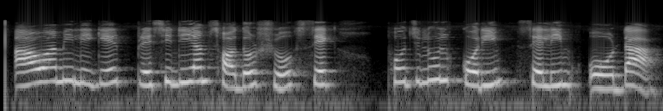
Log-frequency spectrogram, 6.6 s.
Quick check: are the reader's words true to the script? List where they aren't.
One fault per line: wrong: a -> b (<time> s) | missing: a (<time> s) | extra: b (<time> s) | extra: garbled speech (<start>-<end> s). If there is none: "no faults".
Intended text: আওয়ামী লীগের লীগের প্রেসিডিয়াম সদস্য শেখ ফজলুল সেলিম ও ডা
missing: লীগের (1.2 s)
extra: করিম (4.7 s)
